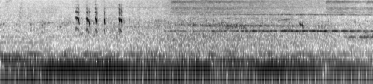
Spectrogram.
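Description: A few short seabird calls in quick succession on a remote island over steady low wind or surf rumble, followed by faint distant chirps.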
